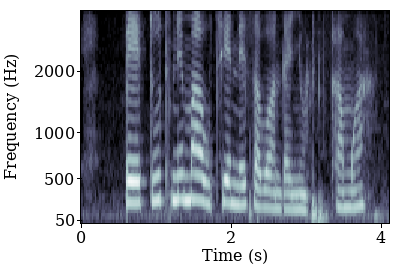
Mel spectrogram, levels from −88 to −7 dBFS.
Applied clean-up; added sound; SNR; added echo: none; none; none; none.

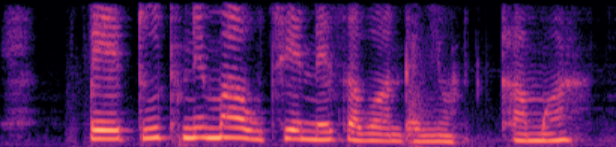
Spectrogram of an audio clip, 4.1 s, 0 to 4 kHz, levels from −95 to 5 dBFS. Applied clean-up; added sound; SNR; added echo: neural separator model SepFormer DNS4.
